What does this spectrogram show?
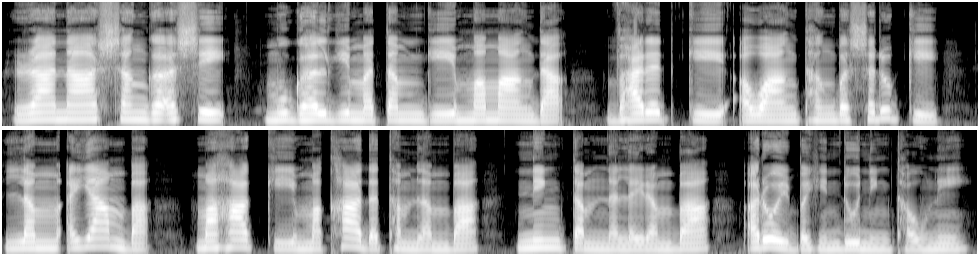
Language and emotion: Manipuri, neutral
